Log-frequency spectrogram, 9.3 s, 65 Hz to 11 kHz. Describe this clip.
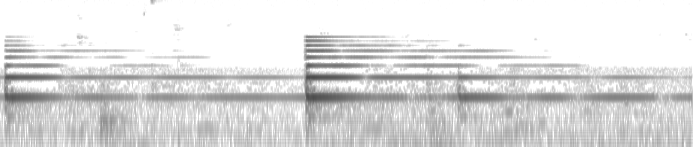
Piano Note 1
F-sharp piano.
{"fr":"Note de Piano 1","desc":"Un Fa dièse joué au piano.","tags":"piano fa diese note musique instrument"}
